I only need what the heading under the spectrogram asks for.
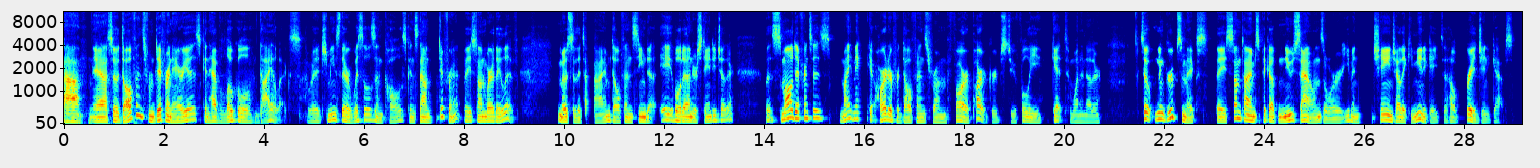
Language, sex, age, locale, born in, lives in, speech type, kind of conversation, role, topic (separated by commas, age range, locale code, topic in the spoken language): English, male, 35-39, en-US, United States, United States, read, expert-assistant, expert, How do dolphins use communication to interact and cooperate within their groups?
